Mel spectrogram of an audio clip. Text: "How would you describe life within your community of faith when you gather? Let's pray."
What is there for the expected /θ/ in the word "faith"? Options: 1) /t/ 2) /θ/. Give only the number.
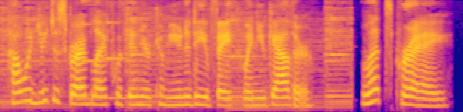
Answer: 2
